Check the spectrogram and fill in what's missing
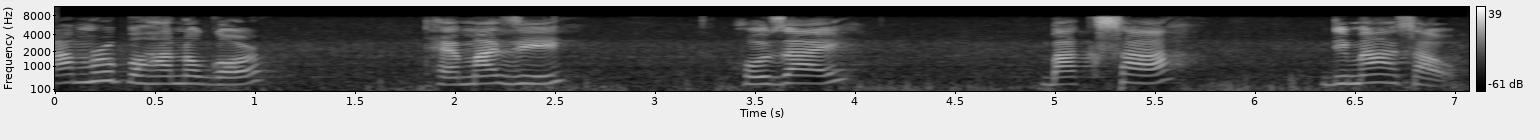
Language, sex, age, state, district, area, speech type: Assamese, female, 18-30, Assam, Nalbari, rural, spontaneous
